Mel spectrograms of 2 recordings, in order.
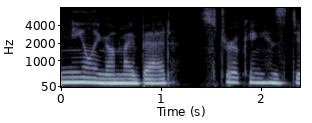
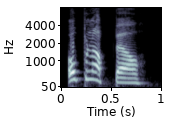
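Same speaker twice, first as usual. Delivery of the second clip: loud, higher-pitched demand; calling through door; 4 semitones higher, 8 dB louder, faster than usual. A narrator's reading. Man pounding on the door to Belle, shouting. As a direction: call out forcefully to be let in.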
